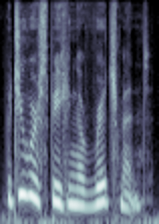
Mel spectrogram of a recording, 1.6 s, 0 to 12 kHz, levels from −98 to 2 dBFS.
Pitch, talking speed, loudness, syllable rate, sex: 230 Hz, 225 wpm, -14 LUFS, 6.1 syllables/s, female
